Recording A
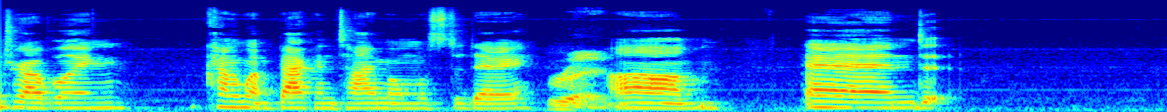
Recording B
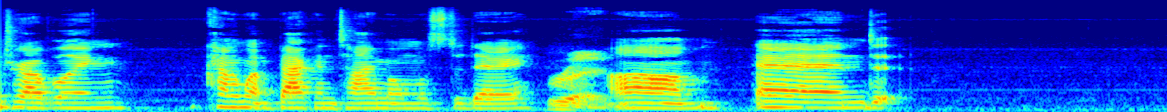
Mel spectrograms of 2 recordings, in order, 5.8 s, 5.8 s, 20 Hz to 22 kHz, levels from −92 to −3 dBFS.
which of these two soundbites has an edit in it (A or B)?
B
